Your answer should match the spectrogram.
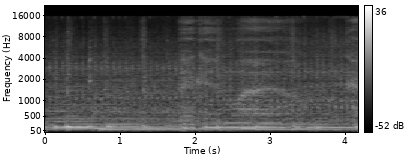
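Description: Bernina electric sewing machine running steadily as it stitches fabric, heard with background music.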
